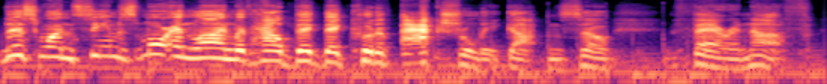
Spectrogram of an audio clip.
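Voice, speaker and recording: A man's voice: high-pitched, a little slow, bright, forceful tone, soft background music. A man giving wry, sarcastic film commentary as the host of a video channel, leaning emphatically on words.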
